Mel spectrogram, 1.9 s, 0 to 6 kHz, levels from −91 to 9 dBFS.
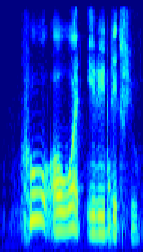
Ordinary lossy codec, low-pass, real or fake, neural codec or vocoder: none; 5.4 kHz; real; none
